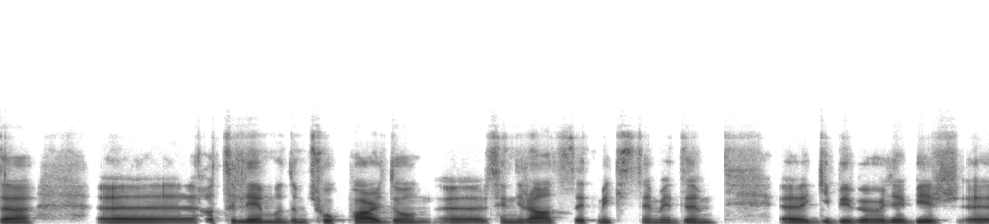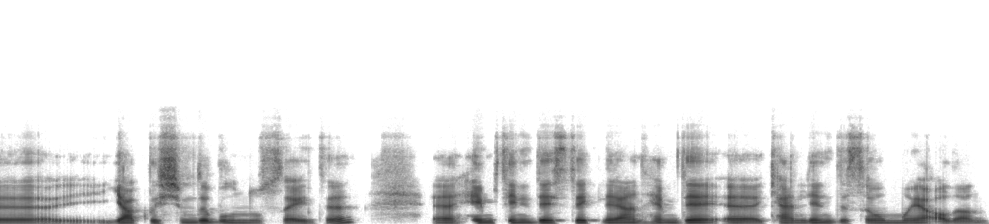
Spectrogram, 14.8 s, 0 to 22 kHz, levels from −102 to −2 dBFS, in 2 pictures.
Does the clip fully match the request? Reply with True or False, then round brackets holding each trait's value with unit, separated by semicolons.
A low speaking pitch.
True (100 Hz)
